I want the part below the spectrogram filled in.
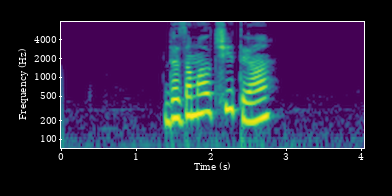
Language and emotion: Russian, angry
